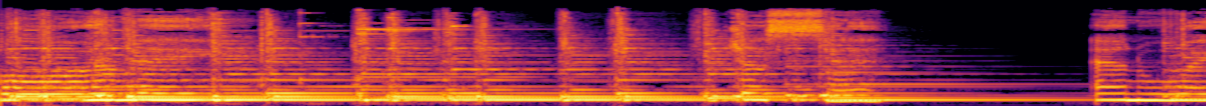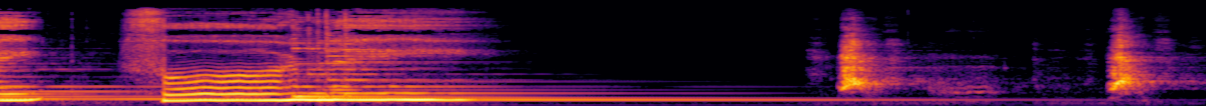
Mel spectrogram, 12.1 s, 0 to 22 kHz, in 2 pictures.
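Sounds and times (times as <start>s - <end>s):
dog barking: 10.1s - 12.0s.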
